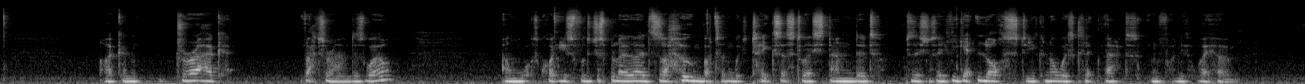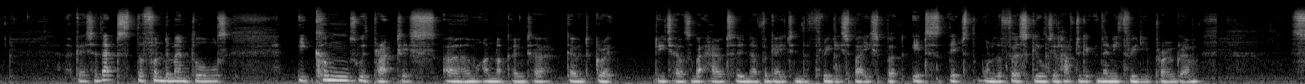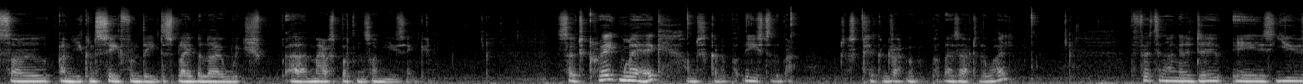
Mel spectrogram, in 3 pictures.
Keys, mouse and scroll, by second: 0.0-5.5 drag, 7.0-8.0 drag, 9.5-11.3 middle drag, 21.3 scroll up 1, 22.3-23.4 middle drag, 22.4 scroll up 1, 23.0-23.4 scroll down 1, 31.1-31.7 scroll down 1, 31.7-32.9 scroll down 1, 32.9-34.0 drag, 34.7-36.3 drag, 37.7-39.1 scroll down 1.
